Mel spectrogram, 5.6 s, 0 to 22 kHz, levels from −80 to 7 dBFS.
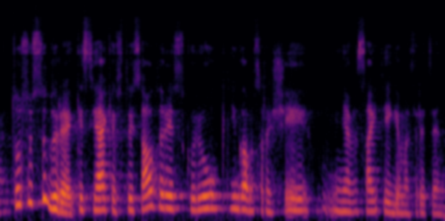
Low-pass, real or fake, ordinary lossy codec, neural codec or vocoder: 19.8 kHz; fake; Opus, 24 kbps; vocoder, 48 kHz, 128 mel bands, Vocos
